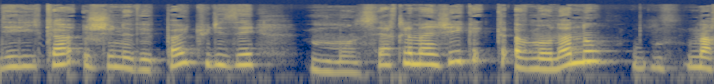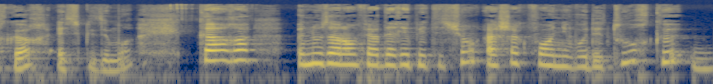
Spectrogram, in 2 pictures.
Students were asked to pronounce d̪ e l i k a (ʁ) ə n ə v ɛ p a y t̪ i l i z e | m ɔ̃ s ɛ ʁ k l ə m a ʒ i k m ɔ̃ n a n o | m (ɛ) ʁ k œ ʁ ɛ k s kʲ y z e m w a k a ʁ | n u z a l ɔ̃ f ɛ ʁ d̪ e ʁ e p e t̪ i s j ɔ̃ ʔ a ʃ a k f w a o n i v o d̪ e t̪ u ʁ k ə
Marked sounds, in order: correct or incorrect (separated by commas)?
incorrect, incorrect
